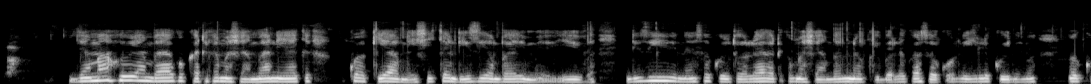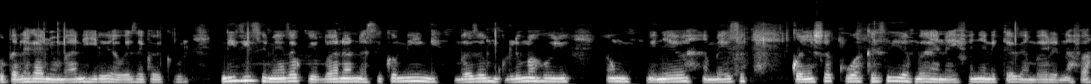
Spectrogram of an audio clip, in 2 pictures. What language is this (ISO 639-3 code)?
swa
